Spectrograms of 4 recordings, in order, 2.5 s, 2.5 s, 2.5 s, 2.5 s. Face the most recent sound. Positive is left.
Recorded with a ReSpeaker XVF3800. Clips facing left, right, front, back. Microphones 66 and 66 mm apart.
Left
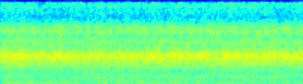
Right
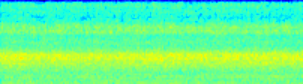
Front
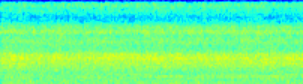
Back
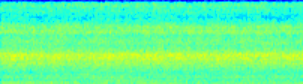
No sound to turn to.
